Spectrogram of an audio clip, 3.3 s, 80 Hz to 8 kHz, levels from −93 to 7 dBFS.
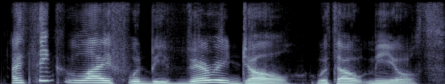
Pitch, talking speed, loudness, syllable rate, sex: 165 Hz, 160 wpm, -15 LUFS, 3.6 syllables/s, male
